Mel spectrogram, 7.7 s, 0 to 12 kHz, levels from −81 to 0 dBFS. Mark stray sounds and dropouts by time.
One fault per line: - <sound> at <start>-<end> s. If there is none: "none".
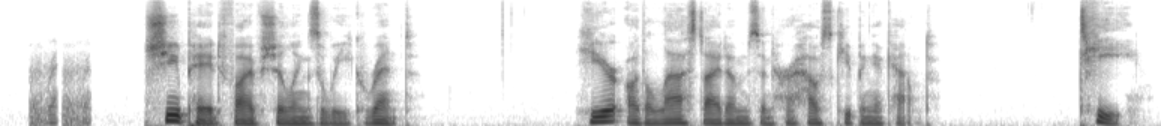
- laugh at 0.2-0.6 s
